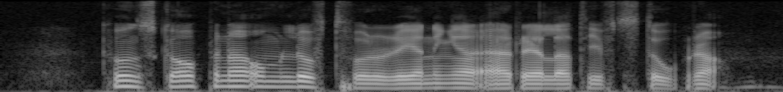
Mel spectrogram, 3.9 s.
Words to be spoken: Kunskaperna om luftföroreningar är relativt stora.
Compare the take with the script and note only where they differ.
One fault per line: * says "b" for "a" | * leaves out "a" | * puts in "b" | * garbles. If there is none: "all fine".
all fine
